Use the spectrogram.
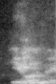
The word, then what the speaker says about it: Guillorme: Guillorme.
